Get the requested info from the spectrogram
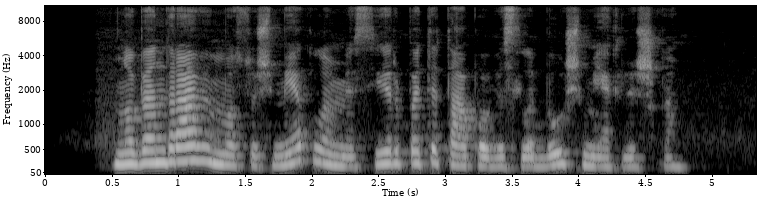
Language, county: Lithuanian, Alytus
